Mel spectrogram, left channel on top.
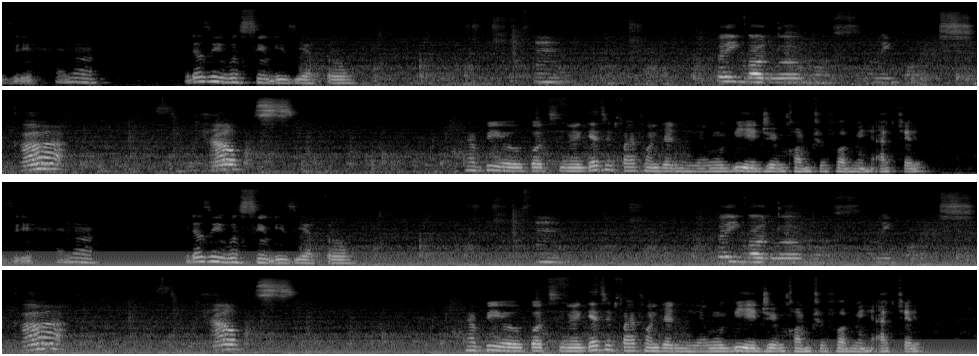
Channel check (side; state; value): right; noise; hum, 13 dB below the sound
